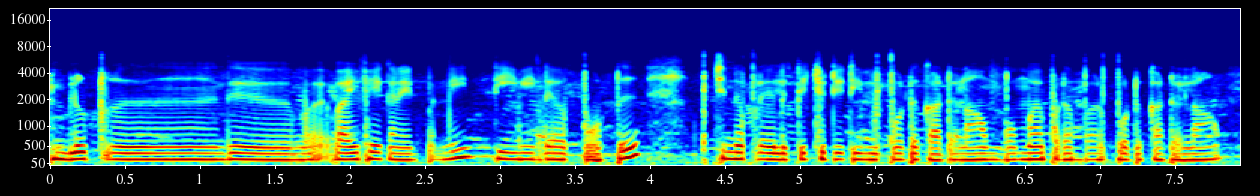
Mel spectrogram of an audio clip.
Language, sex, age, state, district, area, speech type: Tamil, female, 18-30, Tamil Nadu, Dharmapuri, rural, spontaneous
